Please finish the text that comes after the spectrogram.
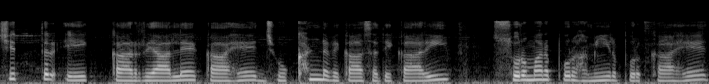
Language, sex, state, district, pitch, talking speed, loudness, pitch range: Hindi, male, Uttar Pradesh, Hamirpur, 185 Hz, 110 wpm, -23 LUFS, 170-200 Hz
